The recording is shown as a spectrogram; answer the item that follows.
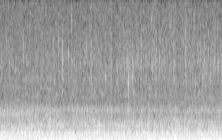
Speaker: now just have your pump situated and just plug it in see if it's working you hear it humming and just check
